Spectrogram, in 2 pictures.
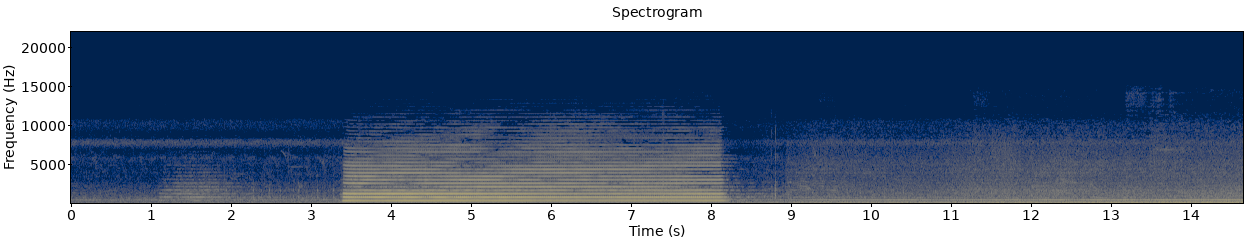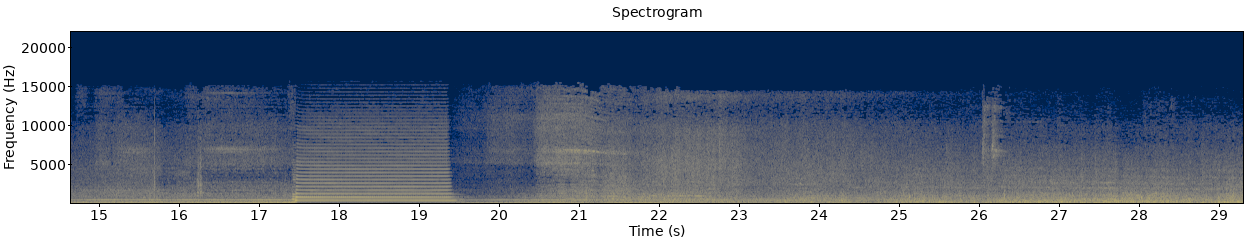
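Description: WDP4D diesel locomotive sounding its multi-note horn as it approaches at speed: a long blast of about five seconds, then a second blast of about two seconds, with the train's rumble rising in between. Near the end the passenger coaches rush close past, wheels clattering rapidly over the track.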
